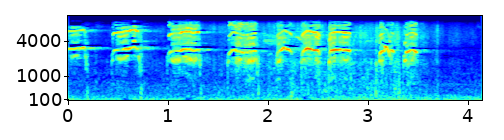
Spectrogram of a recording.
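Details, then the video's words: Osprey squawking at the Salt Point nest in New York's Finger Lakes, US, on a July 2021 morning, filmed by a solar-powered nest camera: a run of short, harsh chirps repeated about twice a second over low background rumble. "Olan squawking"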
